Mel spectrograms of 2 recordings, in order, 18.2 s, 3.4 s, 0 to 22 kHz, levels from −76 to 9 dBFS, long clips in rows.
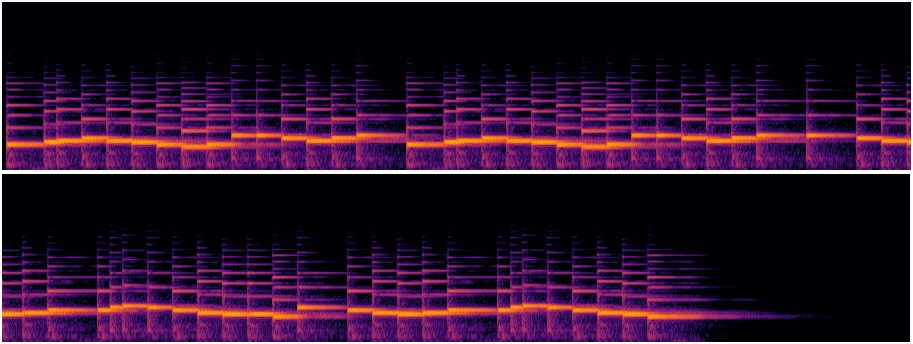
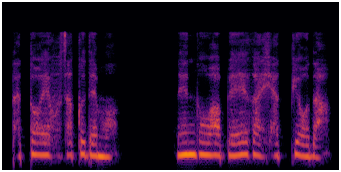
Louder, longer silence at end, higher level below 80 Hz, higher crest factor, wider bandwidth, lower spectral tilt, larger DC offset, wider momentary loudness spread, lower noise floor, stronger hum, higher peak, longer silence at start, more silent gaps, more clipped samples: first, -15 LUFS vs -24 LUFS; first, 1.95 s vs 0.1 s; first, -56 dBFS vs -78 dBFS; about the same, 12 dB vs 14 dB; second, 5.6 kHz vs 12 kHz; first, -6 dB/octave vs -3.5 dB/octave; neither; second, 6 LU vs 9 LU; first, -88 dBFS vs -77 dBFS; neither; first, -2 dBFS vs -10 dBFS; about the same, 0.05 s vs 0.1 s; neither; neither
